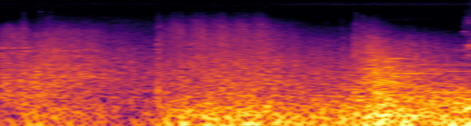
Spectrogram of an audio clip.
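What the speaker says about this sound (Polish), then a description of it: "Włącza się do gry dodatkowa artyleria" Secondary artillery fires in the naval battle game World of Warships aboard the cruiser HMS Tiger, dense rumbling gunfire and booms rolling continuously, with heavier blasts at about one and two and a half seconds.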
